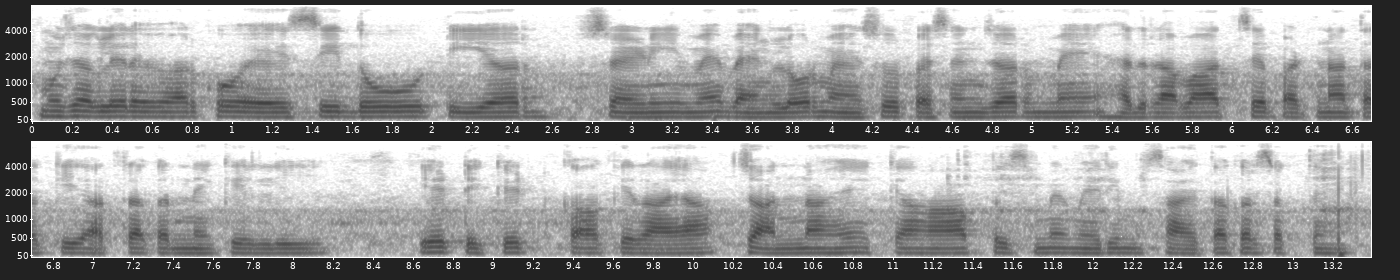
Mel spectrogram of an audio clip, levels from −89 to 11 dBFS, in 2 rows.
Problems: constant background noise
